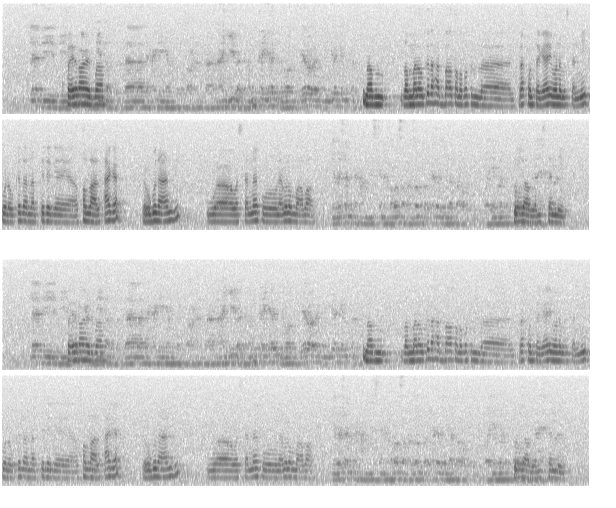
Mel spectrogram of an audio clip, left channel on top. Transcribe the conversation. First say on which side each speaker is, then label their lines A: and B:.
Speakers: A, on the left; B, on the left.
A: لا دي دي
B: فإيه
A: طريقة
B: رأيك
A: جديدة
B: بقى
A: ب- لا لا دي حاجة جامدة بصراحة انت انا هجيلك انا ممكن اجيلك دلوقتي ايه رأيك نجيلك امتى
B: لما لما لو كده هات بقى طلبات ال- الفراخ وانت جاي وانا مستنيك ولو كده انا ابتدي جاي اطلع الحاجة اللي موجودة عندي و- واستناك ونعملهم مع بعض
A: يا باشا انت حمستني خلاص انا هظبط حالي واجيلك على طول واجيب لك الطلبات
B: يلا
A: معايا
B: مستنيك
A: كمان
